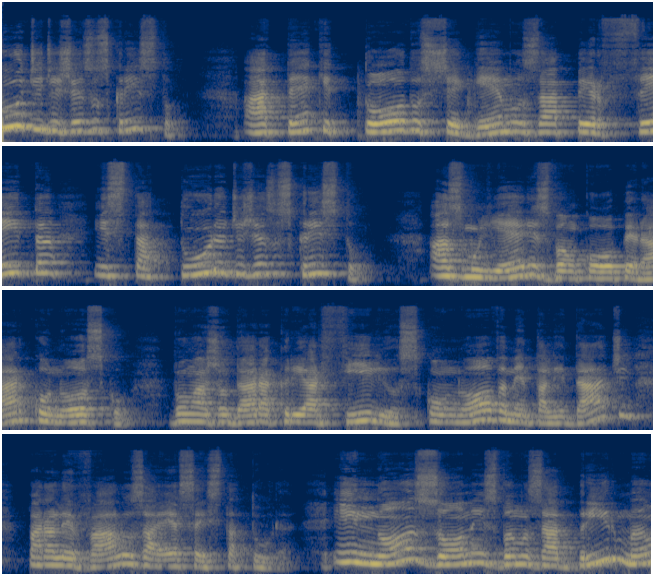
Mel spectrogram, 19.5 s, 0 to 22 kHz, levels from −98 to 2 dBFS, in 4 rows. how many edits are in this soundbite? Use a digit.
0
